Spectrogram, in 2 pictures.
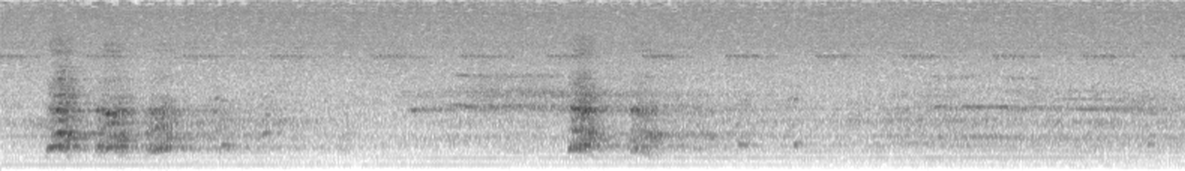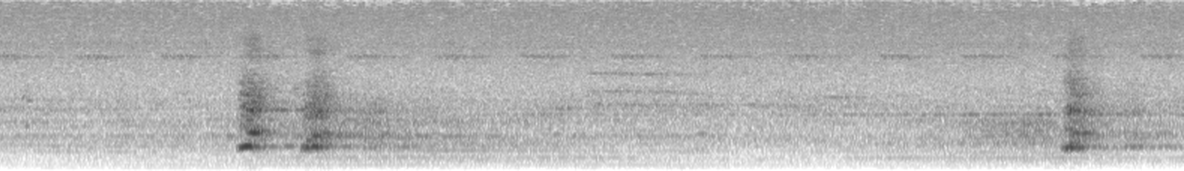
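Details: Rex the dog barking in the night, short bursts of one to three sharp barks separated by long quiet gaps, with a faint steady hum underneath.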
